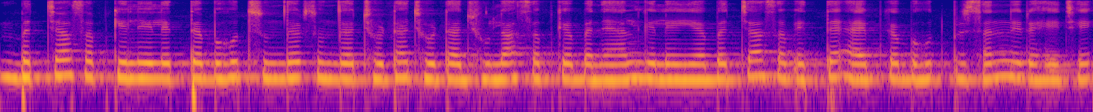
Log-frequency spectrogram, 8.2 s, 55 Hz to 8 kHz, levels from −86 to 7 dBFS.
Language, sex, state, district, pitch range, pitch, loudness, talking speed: Maithili, female, Bihar, Purnia, 235-250 Hz, 240 Hz, -18 LUFS, 155 wpm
